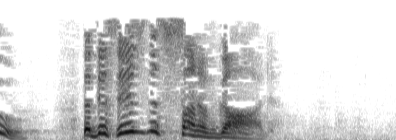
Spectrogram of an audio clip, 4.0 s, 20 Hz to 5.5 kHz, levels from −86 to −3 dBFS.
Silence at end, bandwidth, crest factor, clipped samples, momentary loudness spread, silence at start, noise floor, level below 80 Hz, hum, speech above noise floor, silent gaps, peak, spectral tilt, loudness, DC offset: 1.35 s; 5 kHz; 16 dB; under 0.1%; 11 LU; 0 s; -60 dBFS; -54 dBFS; none; 43 dB; none; -2 dBFS; -8.5 dB/octave; -17 LUFS; under 0.1%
